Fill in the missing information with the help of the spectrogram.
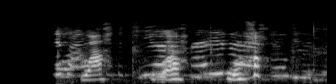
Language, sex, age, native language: Icelandic, female, 20-29, Icelandic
